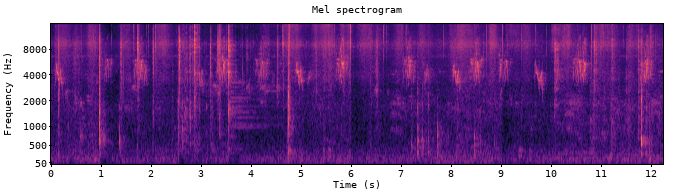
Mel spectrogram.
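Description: Birds chirping again and again, with scattered sharp clicks and knocks.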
